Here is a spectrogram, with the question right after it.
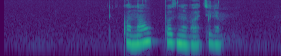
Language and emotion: Russian, neutral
